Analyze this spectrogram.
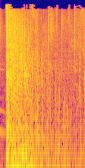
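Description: A vat of flues is knocked over with a sudden loud, booming crash, followed by a rumbling, clattering tail that slowly fades. No one speaks.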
